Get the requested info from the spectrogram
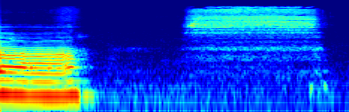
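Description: A woman's voice sounding out the word 'must' one sound at a time: a held 'uh' vowel at the start, then a drawn-out 'sss' hiss from about a second in.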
